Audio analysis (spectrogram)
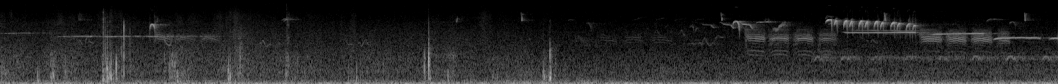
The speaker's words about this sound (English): A black-capped chickadee and white-throated sparrow.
